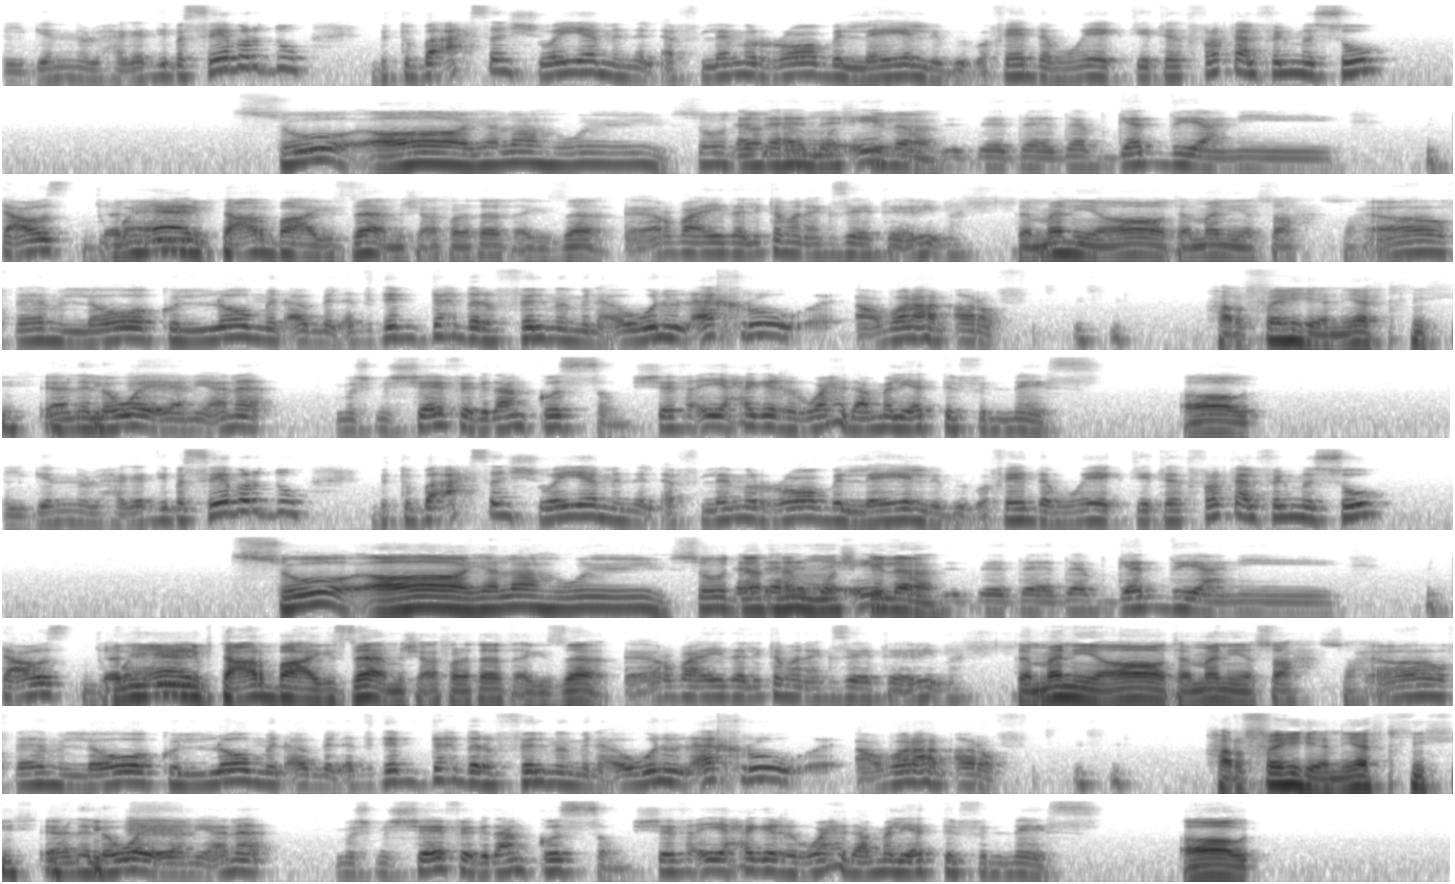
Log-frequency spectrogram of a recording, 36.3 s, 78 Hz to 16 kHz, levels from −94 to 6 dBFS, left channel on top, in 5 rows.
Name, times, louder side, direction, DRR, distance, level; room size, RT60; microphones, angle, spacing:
voice 1, 0.0-6.9 10.9-13.9 14.4-15.5 17.6-19.4 21.3-26.7 29.2-30.3 30.7-34.3, right 1 dB, 5° right, 0.8 m, -29 dB
voice 2, 8.4-11.9 15.0-17.5 19.6-21.4 27.8-29.1 29.7-29.8 34.9-35.2, right 6 dB, 75° right, 0.5 m, -24 dB
10.0 x 4.1 x 2.4 m
head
